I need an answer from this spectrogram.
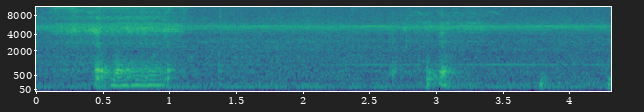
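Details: A female Cavalier King Charles Spaniel snores while asleep and unconsciously wagging her tail: one soft, low, rasping breath near the start, then faint short snuffles later, over a quiet indoor hum.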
